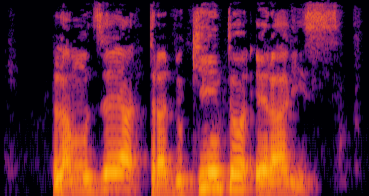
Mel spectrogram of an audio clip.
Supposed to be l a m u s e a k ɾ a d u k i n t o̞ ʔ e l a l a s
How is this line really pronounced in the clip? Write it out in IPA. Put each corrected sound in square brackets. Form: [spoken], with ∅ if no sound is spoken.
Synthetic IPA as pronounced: l a m u [z] e a [t] ɾ a d u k i n t o̞ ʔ e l a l [i] s

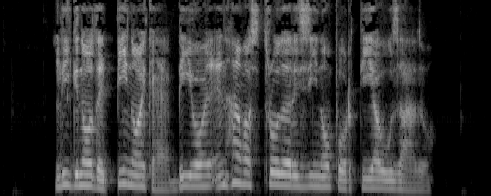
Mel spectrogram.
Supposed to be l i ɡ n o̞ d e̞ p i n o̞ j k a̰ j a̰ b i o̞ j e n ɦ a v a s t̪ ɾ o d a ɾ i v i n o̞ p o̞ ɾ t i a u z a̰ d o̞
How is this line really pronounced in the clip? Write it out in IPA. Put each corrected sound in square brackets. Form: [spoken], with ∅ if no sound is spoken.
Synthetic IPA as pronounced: l i ɡ n o̞ d e̞ p i n o̞ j k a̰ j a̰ b i o̞ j e n ɦ a v a s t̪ ɾ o d a ɾ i [z] i n o̞ p o̞ ɾ t i a u z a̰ d o̞

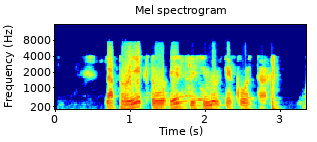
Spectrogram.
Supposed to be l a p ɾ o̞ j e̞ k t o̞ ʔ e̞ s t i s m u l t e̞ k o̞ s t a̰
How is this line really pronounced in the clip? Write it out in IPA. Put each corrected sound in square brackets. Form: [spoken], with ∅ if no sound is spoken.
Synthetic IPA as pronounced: l a p ɾ o̞ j e̞ k t o̞ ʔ e̞ s t i s m u l t e̞ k o̞ s t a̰

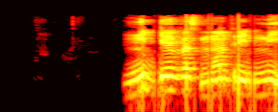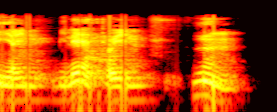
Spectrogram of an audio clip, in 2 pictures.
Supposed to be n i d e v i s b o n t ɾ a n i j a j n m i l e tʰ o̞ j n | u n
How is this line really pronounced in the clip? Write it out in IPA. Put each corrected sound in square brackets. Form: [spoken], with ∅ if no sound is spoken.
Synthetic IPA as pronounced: n i d e v [a] s [m] o n t ɾ [i] n i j a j n [b] i l e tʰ o̞ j [nː] | u n

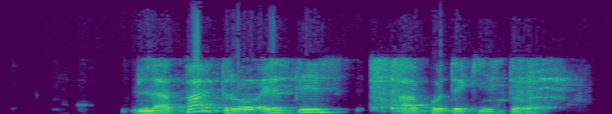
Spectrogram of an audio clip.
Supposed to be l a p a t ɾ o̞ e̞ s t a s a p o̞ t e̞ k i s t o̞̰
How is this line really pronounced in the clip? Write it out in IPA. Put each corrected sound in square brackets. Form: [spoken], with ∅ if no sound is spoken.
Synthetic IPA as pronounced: l a p a t ɾ o̞ e̞ s t [i] s a p o̞ t e̞ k i s t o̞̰

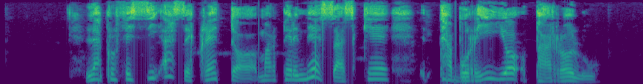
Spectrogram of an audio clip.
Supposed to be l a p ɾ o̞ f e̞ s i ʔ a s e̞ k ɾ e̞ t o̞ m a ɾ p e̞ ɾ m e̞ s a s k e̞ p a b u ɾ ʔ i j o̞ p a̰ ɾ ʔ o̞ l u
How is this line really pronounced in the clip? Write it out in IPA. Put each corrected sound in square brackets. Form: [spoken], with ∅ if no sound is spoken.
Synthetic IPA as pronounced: l a p ɾ o̞ f e̞ s i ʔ a s e̞ k ɾ e̞ t o̞ m a [l] p e̞ ɾ m e̞ s a s k e̞ [t] a b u ɾ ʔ i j o̞ p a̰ ɾ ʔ o̞ l u

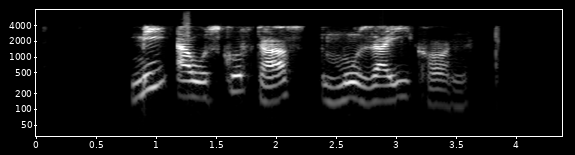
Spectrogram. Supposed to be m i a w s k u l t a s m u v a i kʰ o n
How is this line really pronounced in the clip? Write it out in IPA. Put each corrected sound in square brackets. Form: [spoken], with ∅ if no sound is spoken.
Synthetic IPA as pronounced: m i a w s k u l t a s m u [z] a i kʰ o n

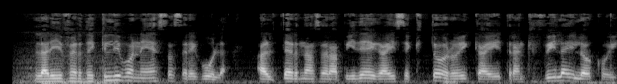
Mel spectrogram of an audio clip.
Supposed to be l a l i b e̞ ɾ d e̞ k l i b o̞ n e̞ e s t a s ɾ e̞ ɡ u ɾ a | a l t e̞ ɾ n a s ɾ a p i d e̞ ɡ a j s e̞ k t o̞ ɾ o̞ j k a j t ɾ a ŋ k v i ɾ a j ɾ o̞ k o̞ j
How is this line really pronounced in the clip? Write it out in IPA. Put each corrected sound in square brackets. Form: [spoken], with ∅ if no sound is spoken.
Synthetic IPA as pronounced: l a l i [v] e̞ ɾ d e̞ k l i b o̞ n e̞ e s t a s ɾ e̞ ɡ u [l] a | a l t e̞ ɾ n a s ɾ a p i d e̞ ɡ a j s e̞ k t o̞ ɾ o̞ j k a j t ɾ a ŋ k v i [l] a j [l] o̞ k o̞ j

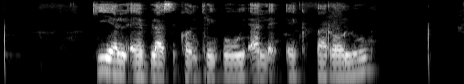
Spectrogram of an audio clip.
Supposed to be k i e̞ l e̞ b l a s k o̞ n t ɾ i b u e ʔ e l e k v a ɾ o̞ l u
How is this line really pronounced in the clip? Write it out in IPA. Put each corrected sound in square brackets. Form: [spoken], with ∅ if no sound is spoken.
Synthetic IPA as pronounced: k i e̞ l e̞ b l a s k o̞ n t ɾ i b u [i] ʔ [a] l e k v a ɾ o̞ l u

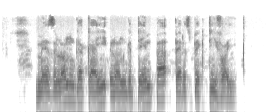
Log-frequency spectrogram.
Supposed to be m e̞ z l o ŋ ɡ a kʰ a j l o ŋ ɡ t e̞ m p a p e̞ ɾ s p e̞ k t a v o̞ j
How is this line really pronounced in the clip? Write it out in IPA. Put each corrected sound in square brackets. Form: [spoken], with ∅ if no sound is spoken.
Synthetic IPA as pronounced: m e̞ z l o ŋ ɡ a [k] a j l o ŋ ɡ t e̞ m p a p e̞ ɾ s p e̞ k t [i] v o̞ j

